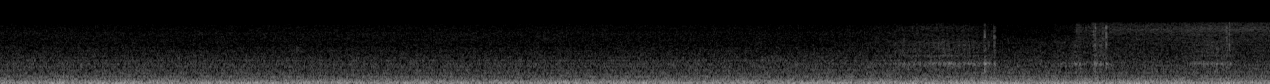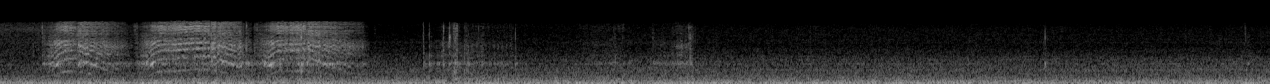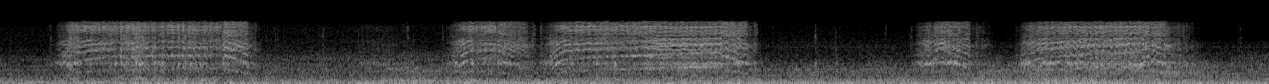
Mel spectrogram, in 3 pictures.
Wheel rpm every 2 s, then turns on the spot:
0, 0, 0, 0, 10, 10, 30, 80, 20, 10, 0, 0, 0, 130, 20, 110, 80, 40, 80.
8-10 16-18 28-30 32-34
